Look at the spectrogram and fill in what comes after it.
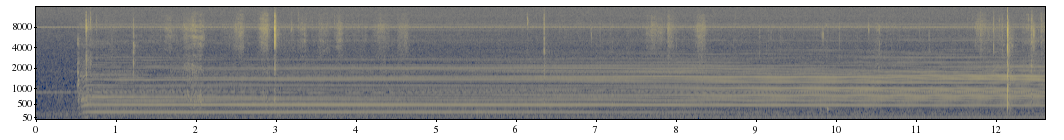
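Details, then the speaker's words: Steady electric motor hum of an automatic blood pressure cuff inflating as an adult man takes his own blood pressure at home during dinner, complaining of burning pain in the left chest. "So I'm going to take my blood pressure."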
